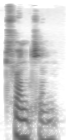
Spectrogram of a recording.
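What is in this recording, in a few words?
"truncheon", American English; pronunciations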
